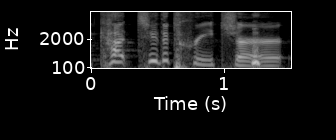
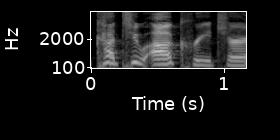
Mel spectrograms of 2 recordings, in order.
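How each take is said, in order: First: Said in the usual way. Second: "a" stressed and set apart. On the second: Real, not acted. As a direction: correct yourself by punching the word "a". Corrects "the" to "a.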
